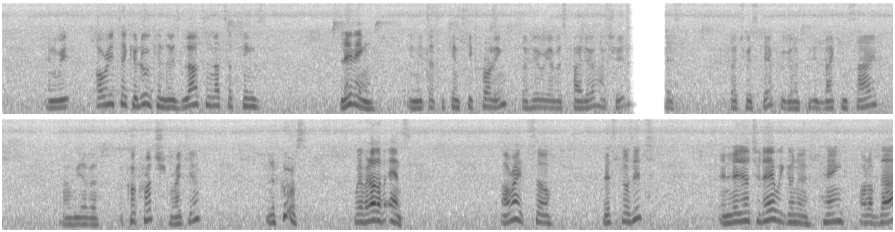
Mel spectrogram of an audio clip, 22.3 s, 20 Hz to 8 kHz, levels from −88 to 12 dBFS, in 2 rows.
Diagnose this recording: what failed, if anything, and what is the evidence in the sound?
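Call audio freeze at the network and jitter-buffer stage, 7.83 to 8.3 s. The audio stops moving forward for about 0.45 s. A brief stretch of the last sound carries on as a fading buzz, then about 0.35 s is silent. Nothing is skipped when it resumes. This is likely packets stalling in transit, which emptied the buffer while the receiver stretched out what it already had. On a waveform it shows as a decaying tail into a flat line. On a spectrogram, smeared last-frame energy gives way to a blank column.

Jitter buffer speed-up in call processing, 12.49 to 16.25 s. The sound runs about 9% fast at unchanged pitch, so it feels hurried. The receiver trimmed a few pitch periods at a time, again and again, to drain surplus buffered audio, removing roughly a third of a second in total. A spectrogram shows harmonics at the same frequencies while events sit closer together in time. Close inspection of the waveform reveals repeated small splice points where cycles were dropped. 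Throughout the clip, the G.722 call codec leaves nothing above 8 kHz.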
